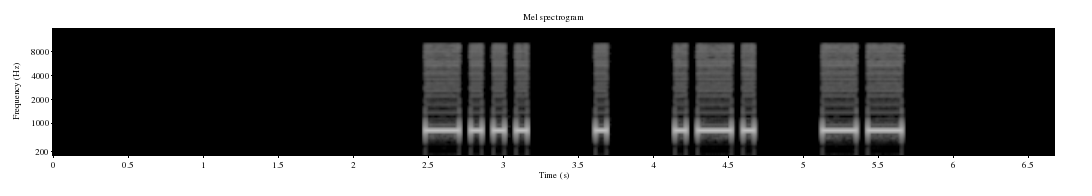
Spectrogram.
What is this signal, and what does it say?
Morse code, heard as a keyed tone, about 16 wpm, 800 Hz. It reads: B E R M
